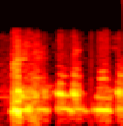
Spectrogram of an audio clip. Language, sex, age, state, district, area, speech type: Telugu, female, 45-60, Andhra Pradesh, Srikakulam, urban, conversation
